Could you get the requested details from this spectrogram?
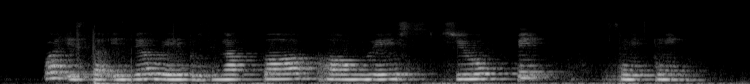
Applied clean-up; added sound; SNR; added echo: neural separator model SepFormer DNS4.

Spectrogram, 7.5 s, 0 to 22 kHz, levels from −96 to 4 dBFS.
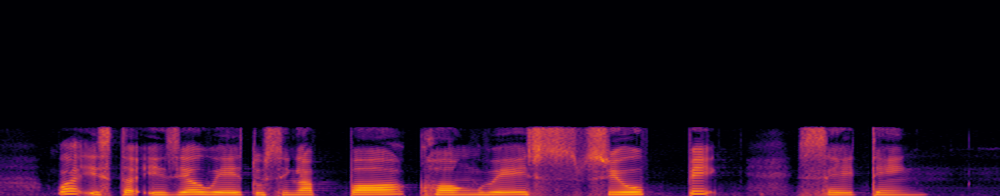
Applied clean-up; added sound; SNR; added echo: none; none; none; none.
